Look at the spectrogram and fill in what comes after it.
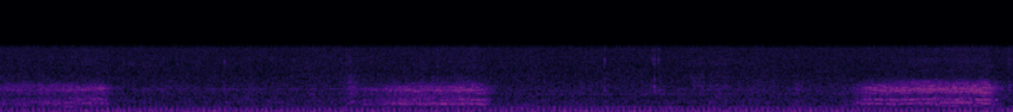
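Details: Cavalier King Charles Spaniel, a short-snouted breed, snoring while asleep indoors: slow rough rasping breaths in drawn-out swells about every five seconds, quiet hiss between.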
